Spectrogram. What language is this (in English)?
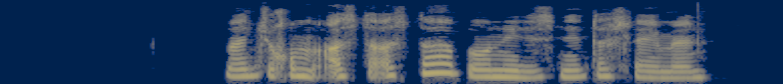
Uyghur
